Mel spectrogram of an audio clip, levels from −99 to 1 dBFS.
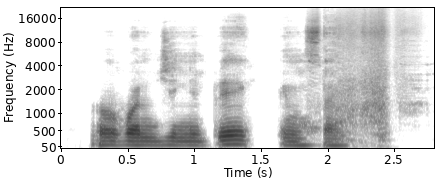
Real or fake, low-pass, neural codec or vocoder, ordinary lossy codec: fake; none; codec, 44.1 kHz, 3.4 kbps, Pupu-Codec; none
